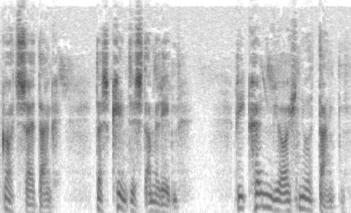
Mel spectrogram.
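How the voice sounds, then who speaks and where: Dignified elderly male townsman, low husky voice, bright edge, courteous and old-fashioned, for radio play. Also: big pitch swings, measured pace, dull audio, slight background noise. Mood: grave, grateful. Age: older. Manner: formal, solemn, old-fashioned phrasing. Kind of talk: German audio drama acting.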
